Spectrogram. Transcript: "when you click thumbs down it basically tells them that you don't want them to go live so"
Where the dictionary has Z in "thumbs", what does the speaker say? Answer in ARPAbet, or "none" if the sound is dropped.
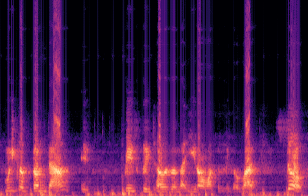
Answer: none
